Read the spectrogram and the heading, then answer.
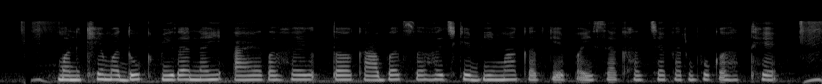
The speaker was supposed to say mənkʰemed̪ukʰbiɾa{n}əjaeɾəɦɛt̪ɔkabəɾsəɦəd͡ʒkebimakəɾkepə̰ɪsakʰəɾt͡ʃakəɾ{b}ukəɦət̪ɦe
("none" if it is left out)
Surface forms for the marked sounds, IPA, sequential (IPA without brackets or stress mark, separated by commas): n, b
